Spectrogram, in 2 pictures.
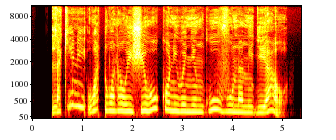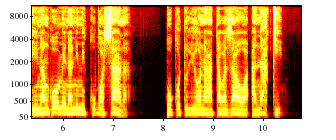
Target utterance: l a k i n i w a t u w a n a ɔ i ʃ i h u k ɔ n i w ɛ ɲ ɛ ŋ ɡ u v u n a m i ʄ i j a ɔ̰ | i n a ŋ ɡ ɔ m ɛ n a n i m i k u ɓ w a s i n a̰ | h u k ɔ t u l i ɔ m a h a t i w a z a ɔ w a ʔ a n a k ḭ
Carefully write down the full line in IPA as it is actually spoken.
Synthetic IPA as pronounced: l a k i n i w a t u w a n a ɔ i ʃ i h u k ɔ n i w ɛ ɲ ɛ ŋ ɡ u v u n a m i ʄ i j a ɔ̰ | i n a ŋ ɡ ɔ m ɛ n a n i m i k u ɓ w a s a n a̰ | h u k ɔ t u l i ɔ n a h a t a w a z a ɔ w a ʔ a n a k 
